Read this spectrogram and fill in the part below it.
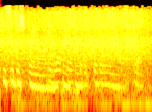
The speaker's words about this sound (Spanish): Aplausos para todos los galardonados, aunque la actriz estadounidense se ha llevado la mayor ovación.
